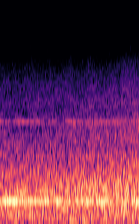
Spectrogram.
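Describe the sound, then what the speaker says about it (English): An aircraft roars steadily at an airport near Manchester, a constant broad engine drone with a faint high whine, loud and unbroken, no voices. "this is a fantastic looking aircraft"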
